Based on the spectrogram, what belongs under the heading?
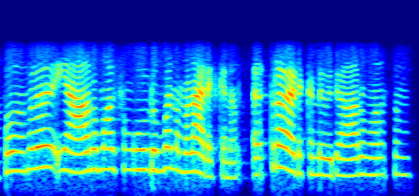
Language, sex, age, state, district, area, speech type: Malayalam, female, 30-45, Kerala, Palakkad, urban, conversation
